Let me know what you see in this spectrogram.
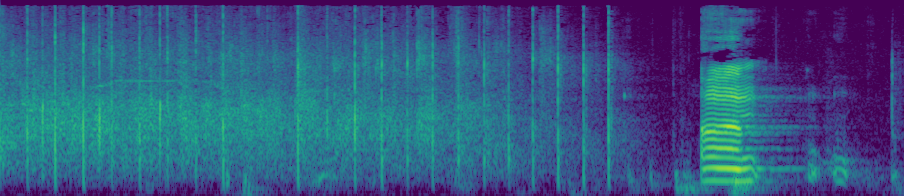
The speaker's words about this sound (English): So let's give him one more round of applause.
